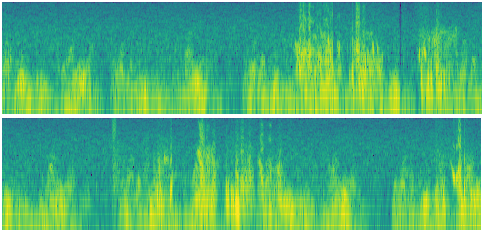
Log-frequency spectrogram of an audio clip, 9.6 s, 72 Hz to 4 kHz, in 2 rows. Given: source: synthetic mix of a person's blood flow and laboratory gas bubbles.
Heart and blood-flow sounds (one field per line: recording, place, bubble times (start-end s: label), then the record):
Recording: Doppler ultrasound of blood flow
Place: precordium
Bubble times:
0.00-0.11 s: bubbles
2.91-3.30 s: bubbles
3.34-3.40 s: bubbles
3.44-3.80 s: bubbles
4.13-4.57 s: bubbles
6.30-6.54 s: bubbles
6.71-6.94 s: bubbles
7.01-7.61 s: bubbles
9.12-9.47 s: bubbles
From the record:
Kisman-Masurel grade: 223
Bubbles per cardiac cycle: several, 3 to 8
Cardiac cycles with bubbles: 10 to 50%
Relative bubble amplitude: loud (0.450 to 0.775)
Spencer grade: 2 (many but less than half of the cardiac periods contain bubble signals, singularly or in groups)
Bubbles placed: anywhere in the cardiac cycle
